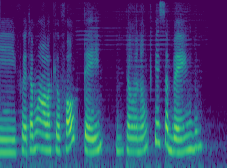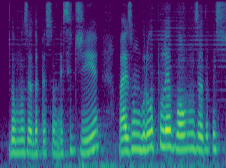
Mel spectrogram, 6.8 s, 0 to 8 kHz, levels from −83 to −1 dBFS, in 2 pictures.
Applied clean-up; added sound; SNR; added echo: neural separator model SepFormer DNS4.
